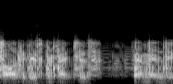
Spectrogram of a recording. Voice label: announce attack cover, officer; Half Life Alyx; Half Life Model Pack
